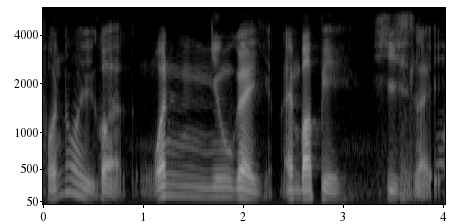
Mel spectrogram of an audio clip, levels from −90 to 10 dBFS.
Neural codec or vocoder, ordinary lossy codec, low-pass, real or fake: none; none; 5.4 kHz; real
